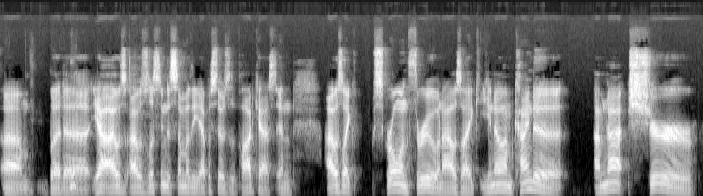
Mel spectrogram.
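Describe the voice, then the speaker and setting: Low-voiced man chatting casually. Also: normal speed, a bit bright, lo-fi sound. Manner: rambling, hedging, self-effacing. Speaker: podcast guest, band musician and studio owner. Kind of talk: casual interview chat.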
